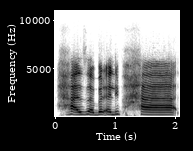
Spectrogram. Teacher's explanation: और जब हा के ऊपर जबर होगी, पहले जेर था अब जबर, तो जब जबर होगी तो मुंह फुल खुल जाएगा। और साउंड कौन सी आएगी, आ।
